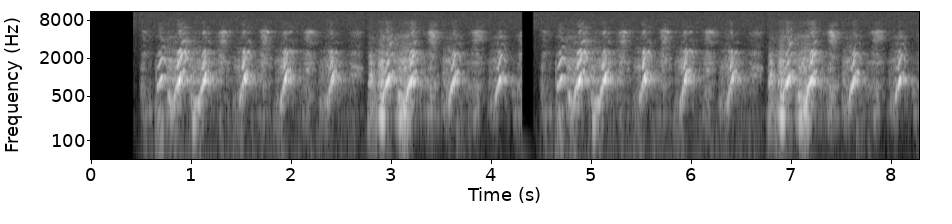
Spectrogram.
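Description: A zebra gives a run of harsh, honking barks in quick repeated bursts.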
